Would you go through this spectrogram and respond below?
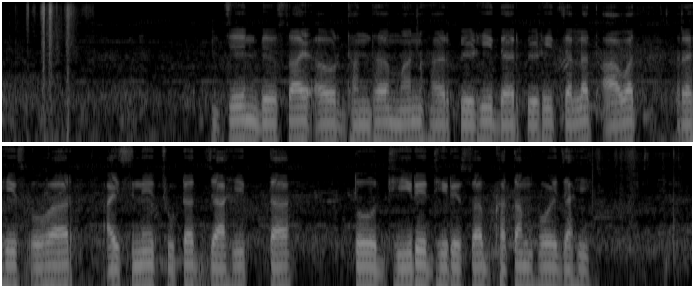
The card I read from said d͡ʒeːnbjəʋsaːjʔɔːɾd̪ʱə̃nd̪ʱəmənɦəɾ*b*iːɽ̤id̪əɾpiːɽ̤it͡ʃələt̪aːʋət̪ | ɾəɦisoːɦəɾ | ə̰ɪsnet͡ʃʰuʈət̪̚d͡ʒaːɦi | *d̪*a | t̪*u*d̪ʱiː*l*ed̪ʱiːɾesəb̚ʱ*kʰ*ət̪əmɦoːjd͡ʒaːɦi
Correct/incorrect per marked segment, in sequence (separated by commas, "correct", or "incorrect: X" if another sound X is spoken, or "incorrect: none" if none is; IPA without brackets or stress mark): incorrect: p, incorrect: t̪, incorrect: o, incorrect: ɾ, correct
